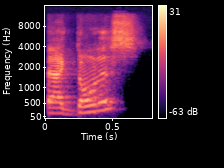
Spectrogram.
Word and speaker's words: Bagdonas: is it Bagdonas? That's shockingly perfect.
